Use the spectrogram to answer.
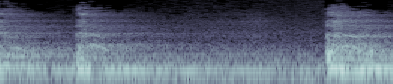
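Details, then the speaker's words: Voluntary cough by patient during chest auscultation through stethoscope, used to judge dry or wet character of cough: two short cough bursts over low steady hum. "permite identificar el carácter de la tos seca o húmeda"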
